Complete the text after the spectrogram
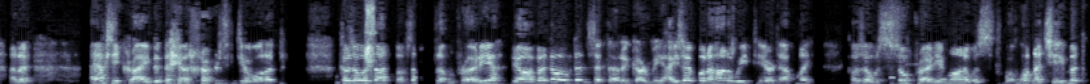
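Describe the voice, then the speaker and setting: A Scottish man in his fifties hosting a casual chat, keen and quick to agree. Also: high-pitched, slightly rough. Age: 50s. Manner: enthusiastic, quick to agree and laugh. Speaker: podcast host. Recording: muffled lo-fi audio.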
